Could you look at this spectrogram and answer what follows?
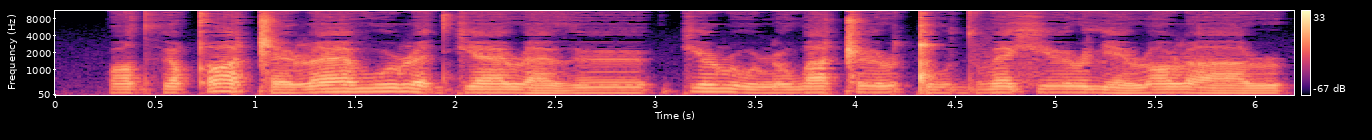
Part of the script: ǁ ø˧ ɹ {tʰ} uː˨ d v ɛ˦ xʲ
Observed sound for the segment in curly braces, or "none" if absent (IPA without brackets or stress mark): ǃ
